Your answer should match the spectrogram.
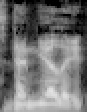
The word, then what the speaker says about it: Daniele: It's Daniele Tascini. There are three syllables.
